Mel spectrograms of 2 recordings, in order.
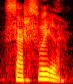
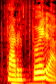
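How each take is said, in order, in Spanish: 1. Los sonidos de la z se pronuncian como s. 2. Los sonidos de la z se pronuncian como th. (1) "estoy diciendo zarzuela" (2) "cuando debería de decir zarzuela"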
